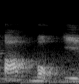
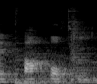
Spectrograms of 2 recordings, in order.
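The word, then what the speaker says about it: 떡볶이: พยา หน้า เป็น ตัว สะกด ก ไก่ เสียง หนัก มัน จะ ทำ ให้ ตัว ต่อ มา ที่ เป็น บ ใบ ไม้ เนี่ย เพี้ยน กลาย เป็น บ ปลา อัน นี้ เป็น เรื่อง ของ หลัก การ ออก เสียง ค ภาษา เพราะ ฉะนั้น ต๊อก บก อี จะ ต้อง ออก เสียง เป็น ต๊อก โปกี ต๊อก โปกี ใช่ ต๊อก โปกี นะ ครับ ต๊อก โปกี เนี่ย มัน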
